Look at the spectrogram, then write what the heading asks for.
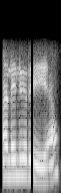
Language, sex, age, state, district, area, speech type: Malayalam, female, 45-60, Kerala, Idukki, rural, conversation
